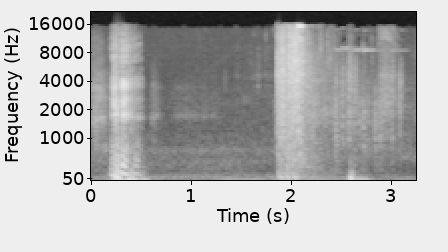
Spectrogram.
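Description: Gunfire inside a clothing store in the video game Modern Warfare 3, two loud bursts of shots with a short quieter gap between them, followed by a brief extra crack.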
